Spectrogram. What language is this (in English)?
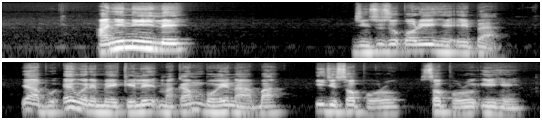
Igbo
